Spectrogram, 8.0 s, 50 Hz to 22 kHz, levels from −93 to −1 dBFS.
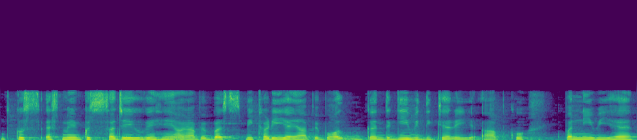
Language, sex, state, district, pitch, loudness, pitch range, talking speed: Hindi, female, Delhi, New Delhi, 215 Hz, -16 LUFS, 200-225 Hz, 190 wpm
